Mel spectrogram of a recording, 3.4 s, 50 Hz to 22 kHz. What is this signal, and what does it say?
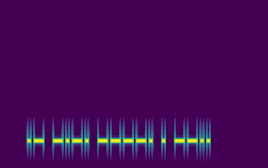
Morse code, heard as a keyed tone, about 38 wpm, 700 Hz. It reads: AC9EZ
